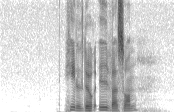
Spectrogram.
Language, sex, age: Swedish, female, 45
